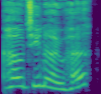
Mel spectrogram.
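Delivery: put-on very high child character voice; small boy's high voice. A narrator's reading. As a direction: pipe up like a little boy. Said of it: "Milo's high voice".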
